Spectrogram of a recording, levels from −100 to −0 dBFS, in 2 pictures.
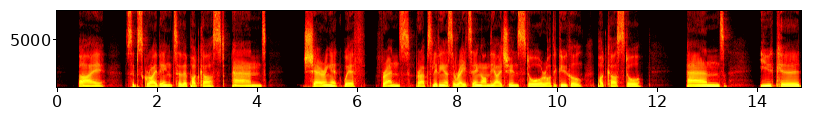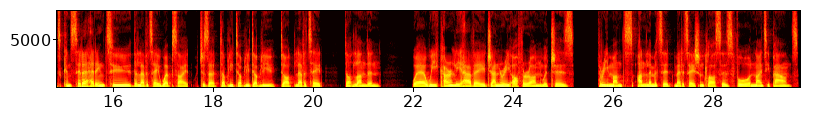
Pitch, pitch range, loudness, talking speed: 105 Hz, 95-115 Hz, -23 LUFS, 110 wpm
